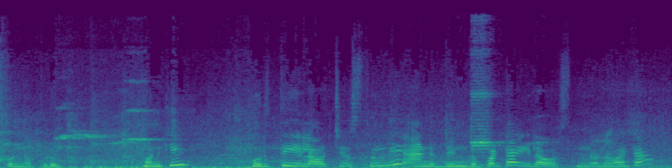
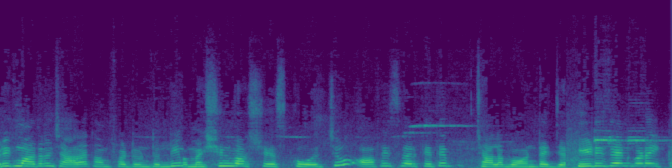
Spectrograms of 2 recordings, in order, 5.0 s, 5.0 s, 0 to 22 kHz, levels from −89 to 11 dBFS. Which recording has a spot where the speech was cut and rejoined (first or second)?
second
